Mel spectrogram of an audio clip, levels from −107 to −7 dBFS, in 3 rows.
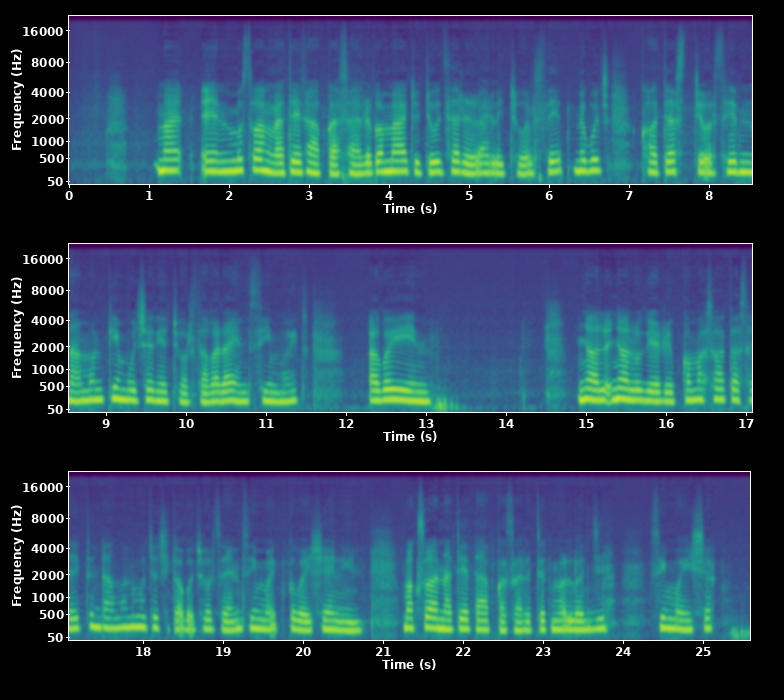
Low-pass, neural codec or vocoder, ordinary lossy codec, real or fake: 19.8 kHz; autoencoder, 48 kHz, 32 numbers a frame, DAC-VAE, trained on Japanese speech; none; fake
